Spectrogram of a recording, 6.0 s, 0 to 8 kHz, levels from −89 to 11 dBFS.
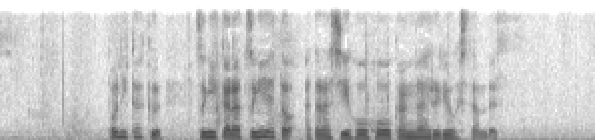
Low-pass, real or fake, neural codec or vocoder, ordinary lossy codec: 7.2 kHz; real; none; none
